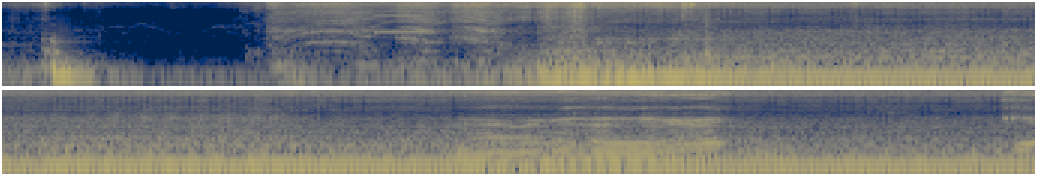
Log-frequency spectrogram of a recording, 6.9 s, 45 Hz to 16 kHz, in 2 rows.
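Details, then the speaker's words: Vehicle at 200,000 miles, started right after an oil and filter change: cranks and catches, then within seconds settles into a quiet, even low hum with no tapping as the rpm rises slightly; a healthy idle. "real quiet real quick. RPMs went up a little bit."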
